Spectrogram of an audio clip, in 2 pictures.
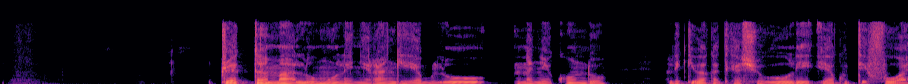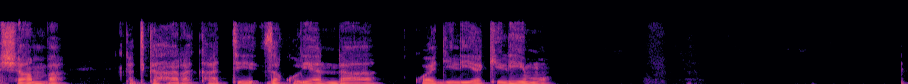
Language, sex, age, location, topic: Swahili, male, 18-24, Dar es Salaam, agriculture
